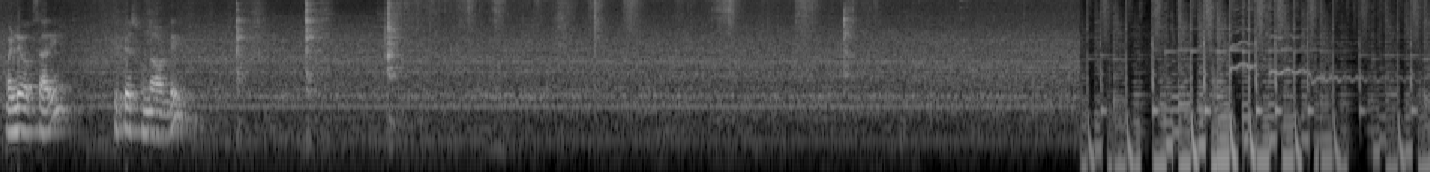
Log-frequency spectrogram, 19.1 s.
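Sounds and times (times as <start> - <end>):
flatbread sizzling in oil: 2.8 - 14.4
wooden spatula knocking on pan: 5.2 - 5.4.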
